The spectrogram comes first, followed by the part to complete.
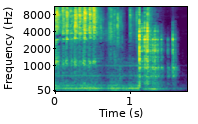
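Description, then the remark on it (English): Dice clatter and roll across a hard tabletop, a bright rattling burst with a few quick bounces that settle into silence, fairly loud with no talking. “Sorry, I didn't roll one more dice.”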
